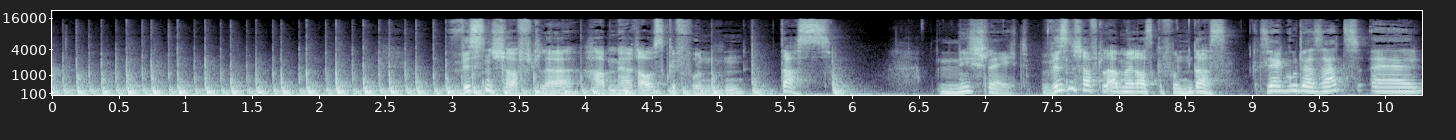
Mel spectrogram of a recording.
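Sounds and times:
rapid dull knocking: 0.0 - 6.2
speech: 3.1 - 6.0, 6.6 - 10.2.

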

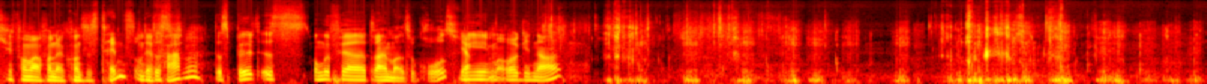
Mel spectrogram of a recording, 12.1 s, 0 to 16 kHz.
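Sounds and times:
speech: 0.0 - 7.1
chewing surimi: 5.4 - 12.0.

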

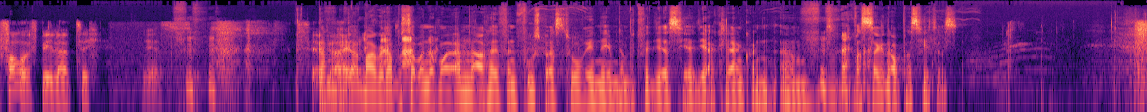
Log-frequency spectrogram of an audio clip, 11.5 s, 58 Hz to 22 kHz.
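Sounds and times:
speech: 0.0 - 10.2, 11.3 - 11.4
laughter: 1.7 - 5.9, 8.0 - 9.0
cat meowing: 9.7 - 10.7.

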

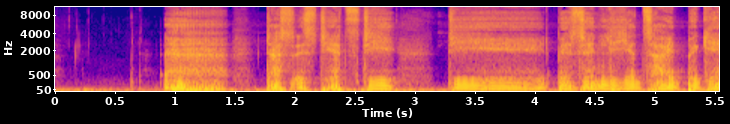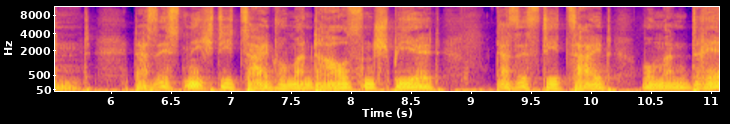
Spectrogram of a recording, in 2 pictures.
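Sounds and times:
person imitating a heavy exasperated breath: 0.7 - 1.8, 2.8 - 3.2, 5.8 - 6.2, 8.7 - 9.2
speech: 1.9 - 11.0.

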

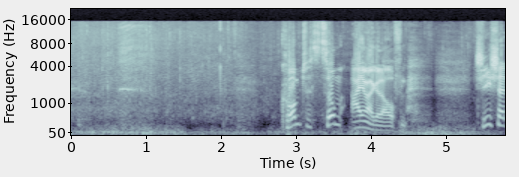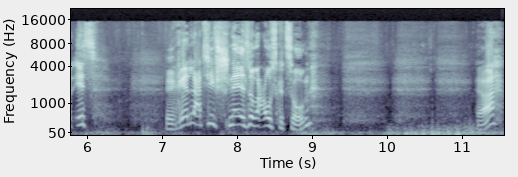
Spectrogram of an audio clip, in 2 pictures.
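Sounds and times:
splashes of someone swimming through water: 0.0 - 4.2
speech: 2.8 - 4.8, 5.4 - 6.3, 7.1 - 9.2, 11.2 - 11.5.

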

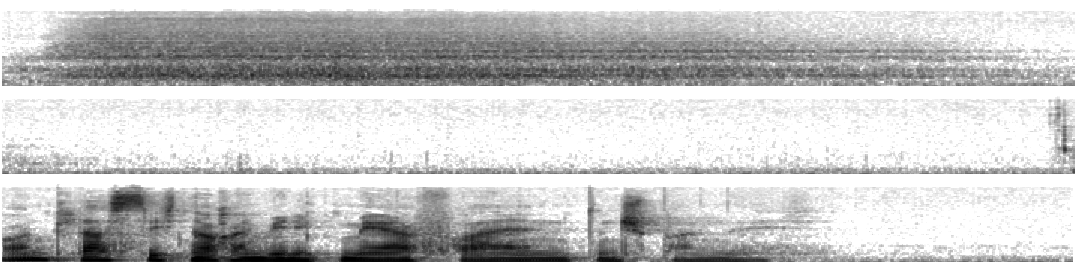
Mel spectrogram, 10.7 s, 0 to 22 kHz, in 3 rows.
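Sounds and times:
slow breathy exhale during a guided relaxation breathing exercise: 0.0 - 4.2
speech: 7.1 - 9.8.

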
